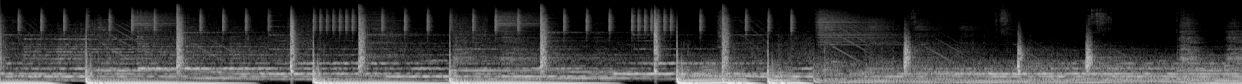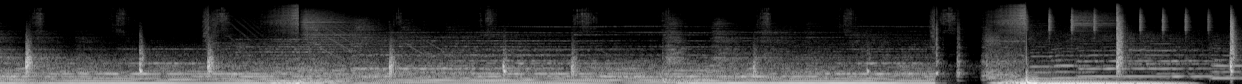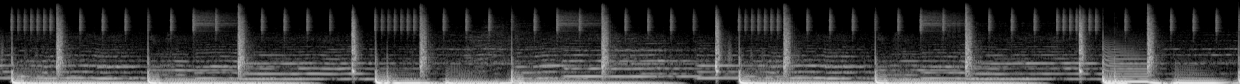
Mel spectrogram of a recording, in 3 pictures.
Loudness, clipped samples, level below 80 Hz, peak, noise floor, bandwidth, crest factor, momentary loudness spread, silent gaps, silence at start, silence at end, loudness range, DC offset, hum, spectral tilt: -17 LUFS; under 0.1%; -12 dBFS; -2 dBFS; -34 dBFS; 13.5 kHz; 10 dB; 12 LU; none; 0 s; 0 s; 6 LU; under 0.1%; none; -6 dB/octave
